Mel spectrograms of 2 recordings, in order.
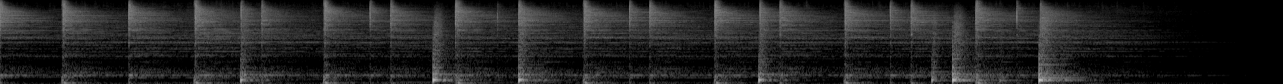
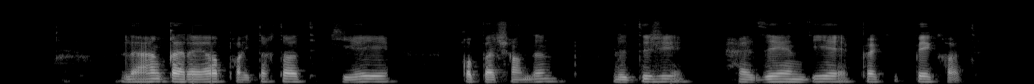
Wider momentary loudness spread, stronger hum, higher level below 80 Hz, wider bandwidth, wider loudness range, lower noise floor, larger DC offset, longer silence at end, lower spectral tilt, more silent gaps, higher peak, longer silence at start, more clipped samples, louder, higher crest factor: second, 10 LU vs 14 LU; neither; first, -54 dBFS vs -76 dBFS; first, over 20 kHz vs 9 kHz; second, 2 LU vs 5 LU; first, -69 dBFS vs -63 dBFS; neither; first, 1.05 s vs 0.75 s; second, -2 dB/octave vs -6 dB/octave; second, none vs 4.46-4.60 s, 5.87-6.11 s, 7.16-7.25 s; first, 0 dBFS vs -10 dBFS; second, 0 s vs 0.6 s; neither; first, -27 LUFS vs -32 LUFS; first, 30 dB vs 24 dB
